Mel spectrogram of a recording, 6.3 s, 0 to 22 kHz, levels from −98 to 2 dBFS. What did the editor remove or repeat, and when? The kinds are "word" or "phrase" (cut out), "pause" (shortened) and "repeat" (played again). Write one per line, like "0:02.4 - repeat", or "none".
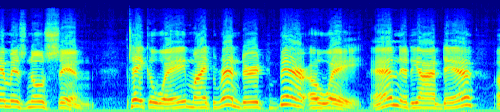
0:01.6 - word
0:02.7 - word
0:03.4 - word
0:04.6 - pause
0:05.1 - word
